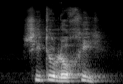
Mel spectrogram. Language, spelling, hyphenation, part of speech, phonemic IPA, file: Dutch, cytologie, cy‧to‧lo‧gie, noun, /ˌsi.toː.loːˈɣi/, Nl-cytologie.ogg
- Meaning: cytology (cell biology)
